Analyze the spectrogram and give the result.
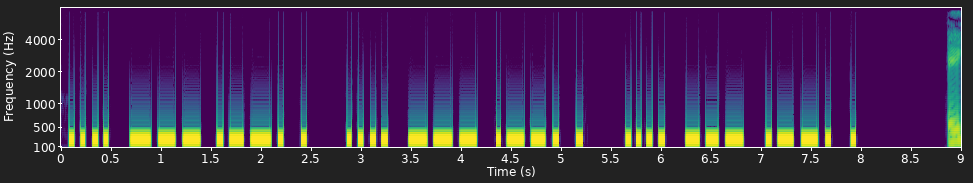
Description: Morse code, heard as a keyed tone, about 20 wpm, 250 Hz. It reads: HOPE HOPE HOPE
